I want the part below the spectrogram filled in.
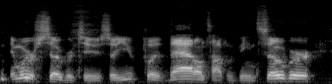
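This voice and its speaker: Mumbling, a man speaks at a medium pitch with a bright, sharp tone. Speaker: sports betting podcast co-host. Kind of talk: casual chat. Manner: mumbles.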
